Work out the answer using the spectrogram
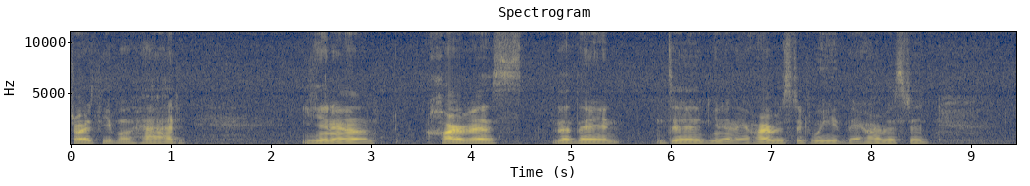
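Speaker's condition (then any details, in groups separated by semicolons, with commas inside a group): Cerebral palsy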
